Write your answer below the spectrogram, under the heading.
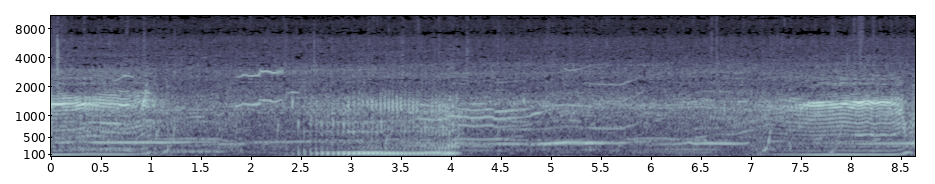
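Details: Humpback whales make long, tonal moans, some held flat and some sweeping upward. A deep, buzzing low note swells in the middle, and the layered calls overlap against a steady underwater hiss.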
